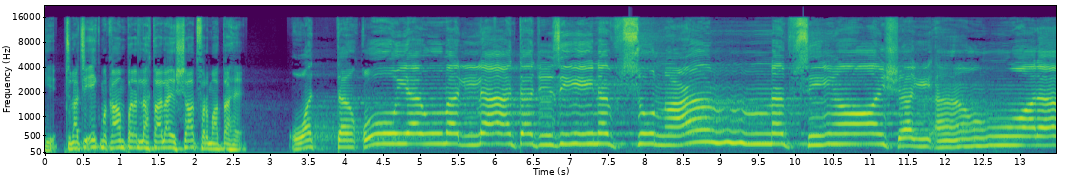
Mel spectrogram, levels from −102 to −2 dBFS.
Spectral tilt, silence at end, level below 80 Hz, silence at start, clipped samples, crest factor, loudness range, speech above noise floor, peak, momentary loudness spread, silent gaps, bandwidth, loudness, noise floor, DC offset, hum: -3.5 dB/octave; 0 s; -50 dBFS; 0 s; under 0.1%; 14 dB; 4 LU; 43 dB; 0 dBFS; 6 LU; none; 16.5 kHz; -13 LUFS; -57 dBFS; 0.1%; none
